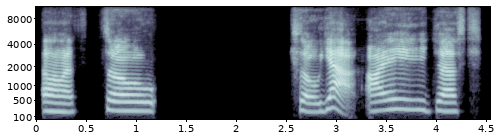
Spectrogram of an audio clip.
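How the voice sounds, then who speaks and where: A middle-aged woman from Finland, a native Swedish speaker, answers interview questions in a relaxed and thoughtful way, pausing on fillers and starting over now and then. Her voice is bright and forward. The sound is dry and close, with almost no room echo. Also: fairly high pitch, clear, resonant tone, highs cut off. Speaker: interview guest, freelance translator. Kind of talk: casual conversational interview.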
